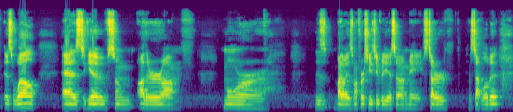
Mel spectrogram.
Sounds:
speech

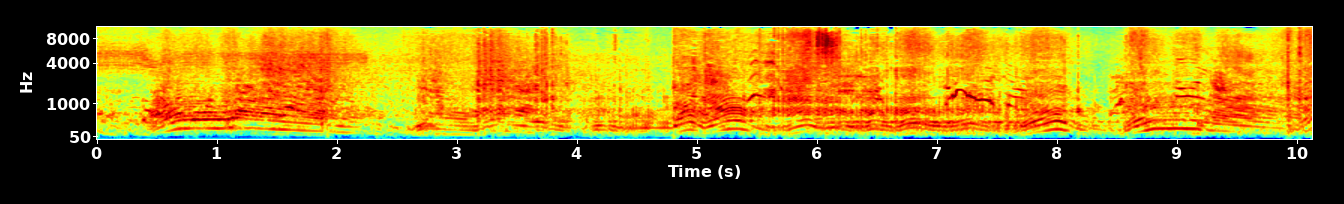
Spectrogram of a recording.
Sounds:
speech

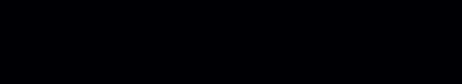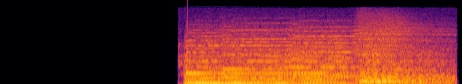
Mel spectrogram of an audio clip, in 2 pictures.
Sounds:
music

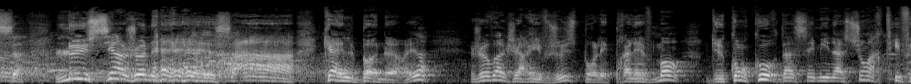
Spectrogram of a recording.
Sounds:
speech

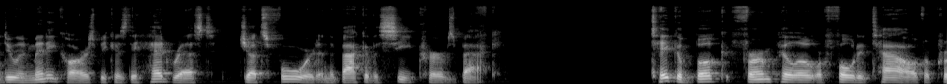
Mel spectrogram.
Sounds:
speech

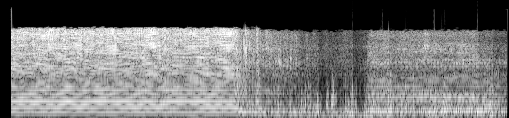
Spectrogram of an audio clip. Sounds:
outside, urban or man-made
foghorn

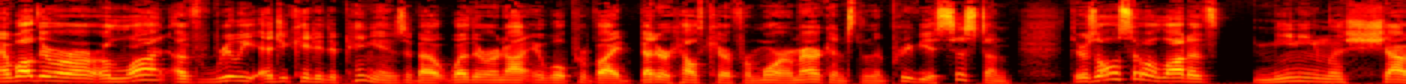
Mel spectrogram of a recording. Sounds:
speech

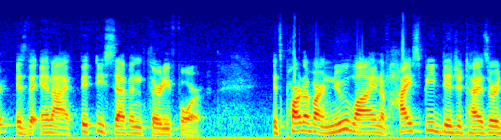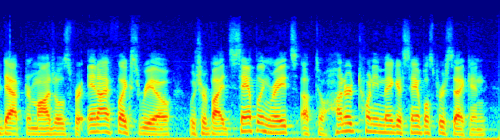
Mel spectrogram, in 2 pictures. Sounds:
speech

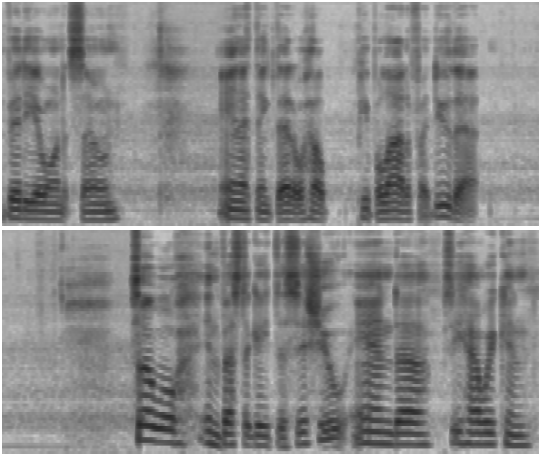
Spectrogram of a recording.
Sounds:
speech

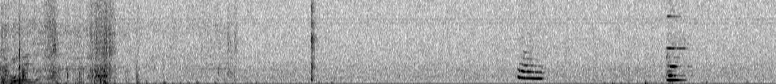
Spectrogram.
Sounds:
meow
cat meowing
cat

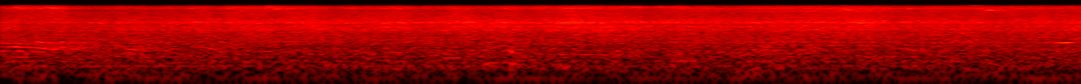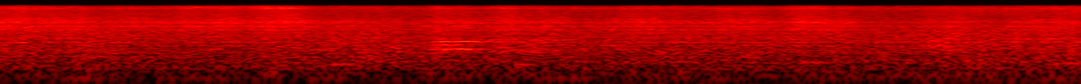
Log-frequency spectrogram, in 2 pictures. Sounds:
speech
inside a large room or hall

